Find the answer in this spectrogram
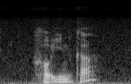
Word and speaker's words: choinka: There is a historical reason why some words are spelled with just H and others spelled with CH. An example word given, choinka, means a Christmas tree.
